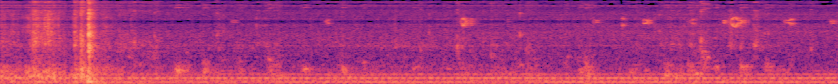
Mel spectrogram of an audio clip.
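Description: Boat's motor running steadily at trolling speed, a low even hum, with water sounds around the hull. A single knock about half a second in.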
